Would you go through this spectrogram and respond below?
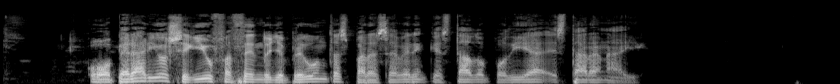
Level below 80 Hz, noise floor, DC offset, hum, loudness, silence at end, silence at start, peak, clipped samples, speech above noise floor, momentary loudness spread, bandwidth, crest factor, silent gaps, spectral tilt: -44 dBFS; -79 dBFS; under 0.1%; none; -16 LUFS; 2 s; 0.9 s; 0 dBFS; under 0.1%; 62 dB; 14 LU; 11.5 kHz; 18 dB; none; -4 dB/octave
